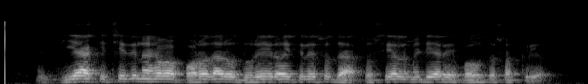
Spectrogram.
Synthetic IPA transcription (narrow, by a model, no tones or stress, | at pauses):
d͡ʒiakit͡ʃʰid̪inɔɦebapɔɾɔd̪aɾud̪uɾejɾɔɦit̪ʰilesud̪ʱːasosialmiɖiaɾebɔɦut̪ɔsɔkɾijɔ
